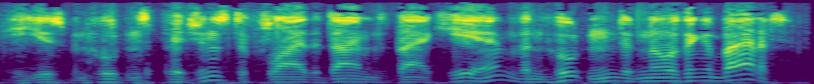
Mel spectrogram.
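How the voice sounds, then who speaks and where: An actor playing a confident, wisecracking amateur detective in 1940s radio drama style, wry and self-assured. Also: male voice, on the low side, fast, lightly acted. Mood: explaining. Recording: muffled, noisy old radio recording.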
